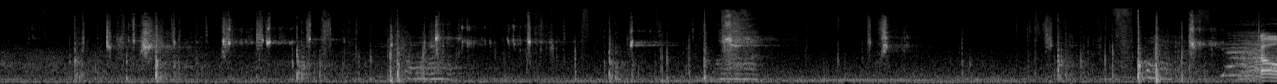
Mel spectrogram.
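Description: A tennis rally on a hard court: a string of sharp racket strikes and ball bounces, with the players' footsteps on the court between them.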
